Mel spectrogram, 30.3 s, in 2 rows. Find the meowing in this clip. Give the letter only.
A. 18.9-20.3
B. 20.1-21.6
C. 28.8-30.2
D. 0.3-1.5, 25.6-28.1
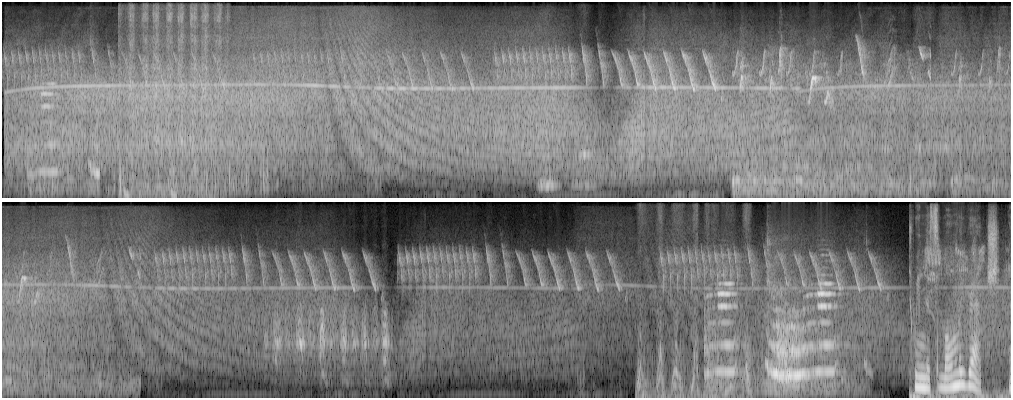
D.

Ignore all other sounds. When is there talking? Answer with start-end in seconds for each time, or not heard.
28.8-30.2.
